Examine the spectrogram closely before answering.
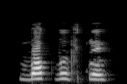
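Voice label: "боквывтны", Komi, female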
